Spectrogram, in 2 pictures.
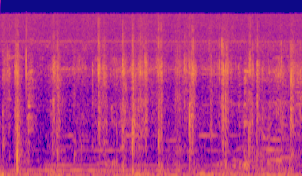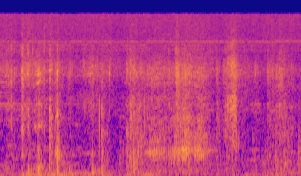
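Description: Hooves of a loose horse striking packed dirt as it moves off and canters around a pen: irregular hoofbeats throughout.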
